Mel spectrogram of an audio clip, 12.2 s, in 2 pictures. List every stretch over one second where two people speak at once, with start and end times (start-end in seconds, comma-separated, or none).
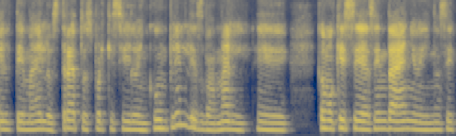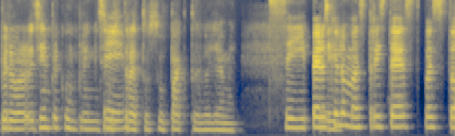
none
